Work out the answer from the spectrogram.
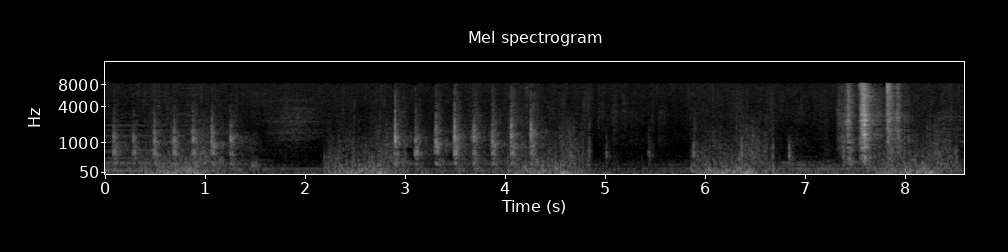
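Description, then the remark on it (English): A police officer knocks sharply and repeatedly on the wooden door of a room in a tenement, in quick bursts of several raps each with short pauses between, loud over a low background rumble. “You bring yourself to the wrong door, senor police. Go skin your knuckles in another place.”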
